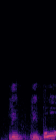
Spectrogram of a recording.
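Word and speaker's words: 李白: Li Bo or Li Bai, Li Bo was the old pronunciation, had a character that was very charismatic.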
